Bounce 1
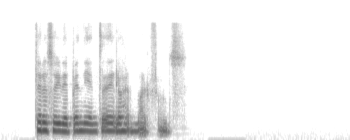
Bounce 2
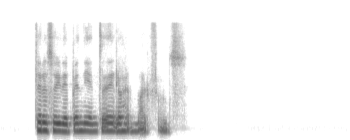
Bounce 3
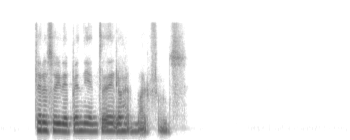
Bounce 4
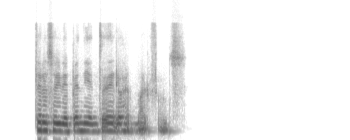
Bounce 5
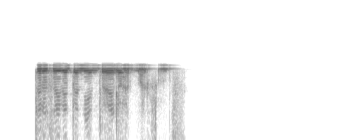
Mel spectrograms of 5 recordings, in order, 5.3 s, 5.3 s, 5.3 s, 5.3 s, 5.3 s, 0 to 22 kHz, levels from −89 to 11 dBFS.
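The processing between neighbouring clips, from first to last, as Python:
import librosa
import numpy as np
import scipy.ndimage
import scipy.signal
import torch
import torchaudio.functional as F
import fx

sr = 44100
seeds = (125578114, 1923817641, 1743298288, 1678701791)

y1 = scipy.signal.sosfilt(scipy.signal.butter(4, 190.0, 'highpass', fs=sr, output='sos'), x)
y1 = y1 * librosa.db_to_amplitude(3.5)
y2 = fx.peak_eq(y1, sr, hz=2500.0, db=4.0, octaves=2.0)
y3 = fx.hum_notches(y2, sr, base_hz=60, count=4)
y3 = fx.leveller(y3, sr, passes=1)
y3 = y3 * librosa.db_to_amplitude(-3.0)
y4 = fx.freq_invert(y3, sr, carrier_hz=3600)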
